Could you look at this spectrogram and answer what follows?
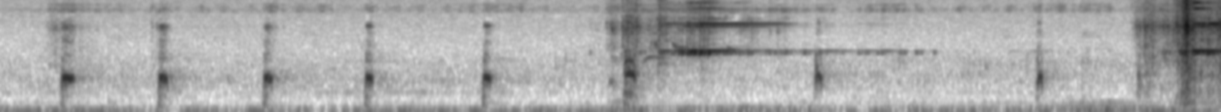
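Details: White-breasted waterhen used as a trapping decoy, calling with clipped mid-pitched notes about twice a second, then a burst of scraping noise with a thin high whistle and scattered further notes.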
